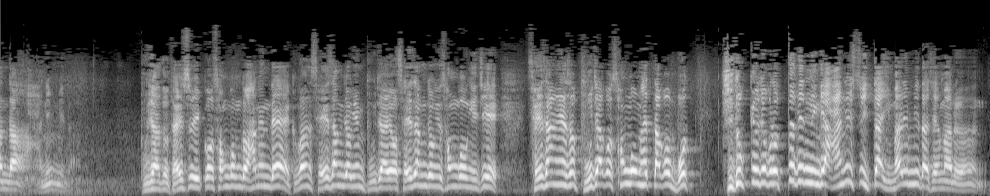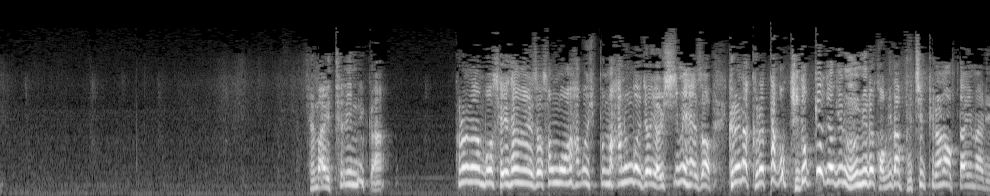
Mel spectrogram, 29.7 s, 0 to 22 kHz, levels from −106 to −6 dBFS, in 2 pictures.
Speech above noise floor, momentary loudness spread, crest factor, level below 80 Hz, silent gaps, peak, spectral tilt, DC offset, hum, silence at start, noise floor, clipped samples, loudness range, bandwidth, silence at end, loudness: 46 dB; 9 LU; 18 dB; -66 dBFS; none; -2 dBFS; -4.5 dB/octave; under 0.1%; none; 0 s; -64 dBFS; under 0.1%; 10 LU; 10.5 kHz; 0 s; -18 LUFS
